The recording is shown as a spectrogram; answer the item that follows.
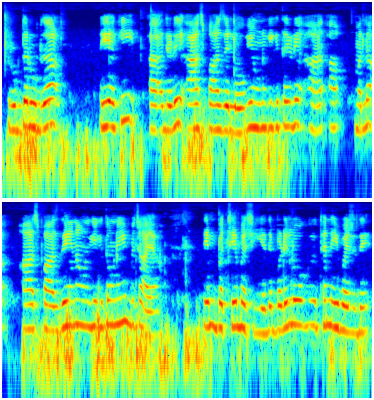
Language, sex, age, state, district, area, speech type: Dogri, female, 45-60, Jammu and Kashmir, Samba, rural, spontaneous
